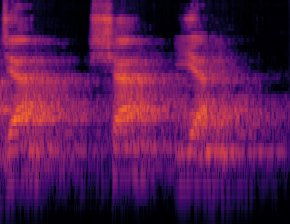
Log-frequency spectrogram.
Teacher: kalau kita mengucapkannya itu agak di tengah-tengah lidah kita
